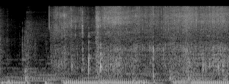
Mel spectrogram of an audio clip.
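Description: Bubble wrap and a plastic bag crinkling as a wrapped object is handled, a dense crackle starting about half a second in.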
